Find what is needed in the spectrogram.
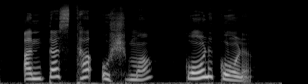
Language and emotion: Marathi, neutral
